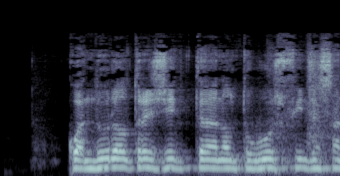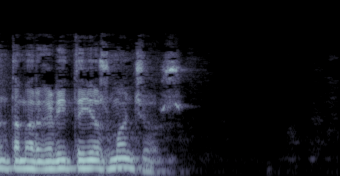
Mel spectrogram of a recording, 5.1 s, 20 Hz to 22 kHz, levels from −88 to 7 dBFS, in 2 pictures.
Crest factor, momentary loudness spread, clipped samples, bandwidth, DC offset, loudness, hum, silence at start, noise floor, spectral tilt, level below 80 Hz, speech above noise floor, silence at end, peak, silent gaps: 18 dB; 7 LU; under 0.1%; 11 kHz; under 0.1%; -20 LUFS; none; 0.55 s; -80 dBFS; -4 dB/octave; -56 dBFS; 60 dB; 1.2 s; -4 dBFS; none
